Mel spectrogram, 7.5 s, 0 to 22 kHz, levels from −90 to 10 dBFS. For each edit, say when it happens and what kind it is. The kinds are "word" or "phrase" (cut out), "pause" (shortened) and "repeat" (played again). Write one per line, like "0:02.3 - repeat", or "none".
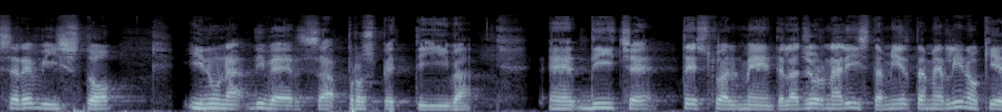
none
